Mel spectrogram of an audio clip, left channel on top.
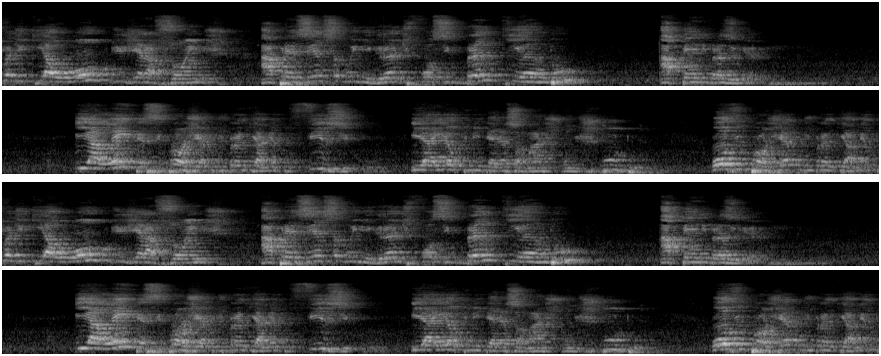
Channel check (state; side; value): normal; both; correlation 0.42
